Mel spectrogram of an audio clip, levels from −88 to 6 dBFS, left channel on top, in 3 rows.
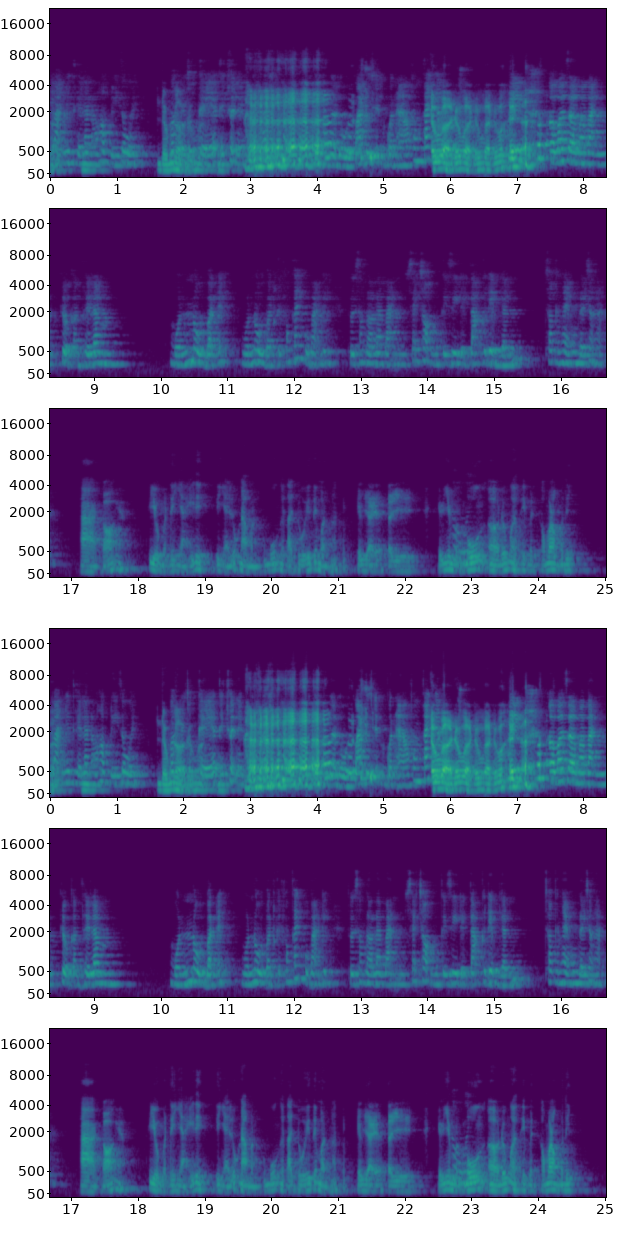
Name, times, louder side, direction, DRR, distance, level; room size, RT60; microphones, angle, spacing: voice 1, 0.0-1.3 1.8-3.4 4.0-4.8 5.1-5.9 6.8-9.3 10.1-12.5 12.8-15.4 15.8-16.6 20.4-20.5 22.5-23.0, right 2 dB, 75° right, 6 dB, 3.0 m, -40 dB
voice 2, 1.6-2.6 2.9-4.9 5.7-7.2 17.1-17.8 18.2-21.0 21.3-22.1 22.5-24.5, right 3 dB, 35° right, 9 dB, 1.3 m, -34 dB
15.0 x 7.1 x 9.6 m, 0.72 s
head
